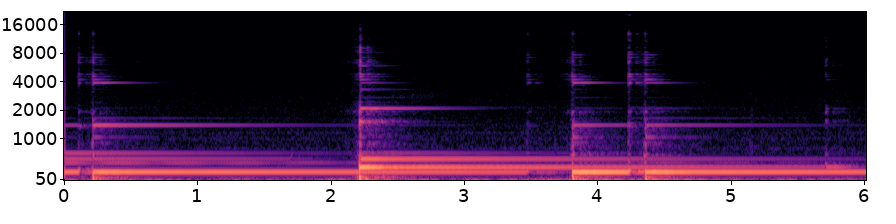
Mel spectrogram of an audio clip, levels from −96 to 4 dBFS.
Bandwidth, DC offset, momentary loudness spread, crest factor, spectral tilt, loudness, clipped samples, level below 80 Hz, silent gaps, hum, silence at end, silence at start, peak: 7 kHz; under 0.1%; 10 LU; 18 dB; -8.5 dB/octave; -27 LUFS; under 0.1%; -42 dBFS; none; none; 0 s; 0 s; -8 dBFS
